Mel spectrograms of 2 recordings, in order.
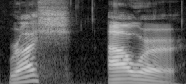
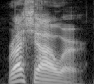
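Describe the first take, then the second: First: The phrase is said slowly and carefully. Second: The phrase is said quickly and run together.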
